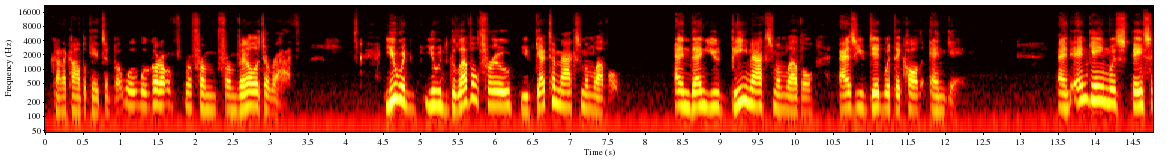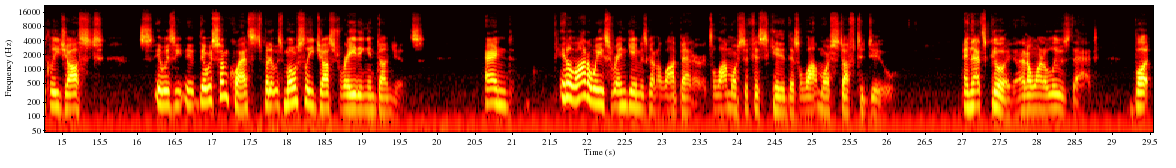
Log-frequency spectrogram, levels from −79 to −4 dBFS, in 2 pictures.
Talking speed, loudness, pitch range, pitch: 195 wpm, -21 LUFS, 130-170 Hz, 150 Hz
